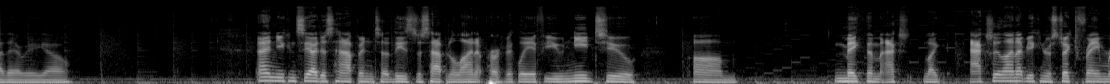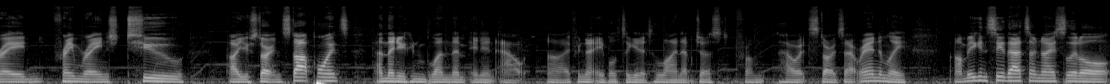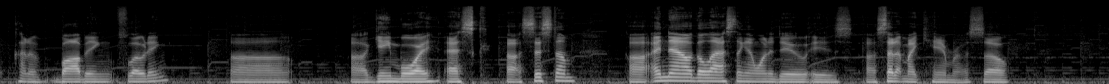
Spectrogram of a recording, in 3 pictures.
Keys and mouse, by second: 2.6 space, 16.2 space, 23.7 space, 27.6-31.2 middle drag, 32.5 space.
